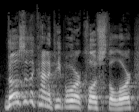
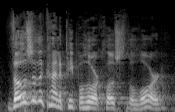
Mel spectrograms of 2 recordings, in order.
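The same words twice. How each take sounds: First: Fast, brisk restatement; quick repeat. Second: Slow and weighty, letting it sink in; slow emphatic. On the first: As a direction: rattle it off quickly. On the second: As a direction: lean on each word, slowly. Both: Shown as a demonstration. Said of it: "repeats the line faster".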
